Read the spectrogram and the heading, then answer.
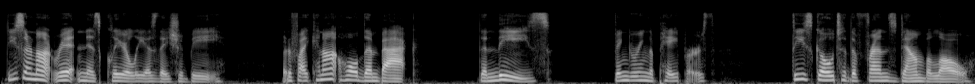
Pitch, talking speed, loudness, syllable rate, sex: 165 Hz, 165 wpm, -21 LUFS, 5.7 syllables/s, female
